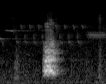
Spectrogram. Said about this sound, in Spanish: Su perro, Gruñón, empieza a ladrar.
